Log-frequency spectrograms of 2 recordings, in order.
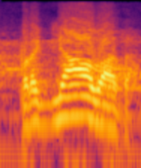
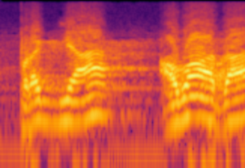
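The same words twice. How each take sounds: First: ಪ್ರಜ್ಞಾವಾದ run together as one word; one unbroken ಪ್ರಜ್ಞಾವಾದ; joined compound. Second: Prajna, then ಅವಾದ, slowly as separate words; Prajna held, a small gap, then ಅವಾದ; word split in two. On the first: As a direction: say ಪ್ರಜ್ಞಾವಾದ with no break inside. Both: Shown as a demonstration. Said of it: "ಆಚಾರ್ಯ ಬಿಡಿಸ್ತಾರೆ ಆ ರೀತಿಯಲ್ಲಿ".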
